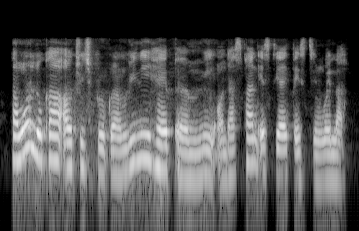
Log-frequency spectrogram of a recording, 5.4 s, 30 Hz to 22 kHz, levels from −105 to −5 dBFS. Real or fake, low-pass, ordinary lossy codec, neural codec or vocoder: fake; 7.2 kHz; none; codec, 44.1 kHz, 7.8 kbps, Pupu-Codec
